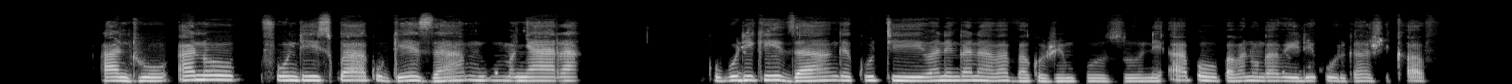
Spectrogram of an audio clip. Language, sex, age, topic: Ndau, female, 36-49, health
